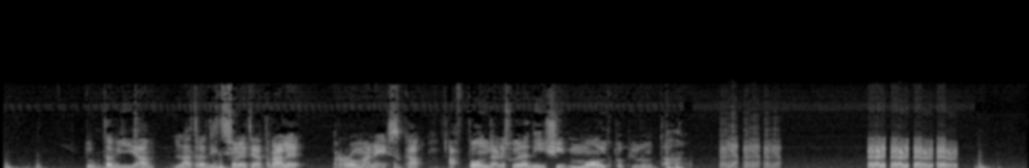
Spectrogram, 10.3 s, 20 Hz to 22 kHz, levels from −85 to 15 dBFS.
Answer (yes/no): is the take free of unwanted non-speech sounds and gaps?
no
